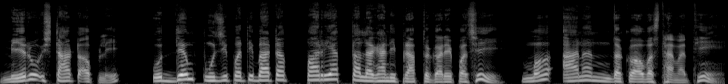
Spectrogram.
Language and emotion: Nepali, happy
